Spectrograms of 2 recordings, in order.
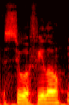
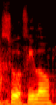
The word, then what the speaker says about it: Su'a-Filo: All right, so we'll move on to uh, Cincinnati, and they picked up uh, offensive guard from Dallas, Xavier Sua Feel. Feel uh, uh, I butchered his name. Uh, to a three-year deal. Xavier Su'a-Filo. – Yeah. Su'a-Filo. Yeah.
